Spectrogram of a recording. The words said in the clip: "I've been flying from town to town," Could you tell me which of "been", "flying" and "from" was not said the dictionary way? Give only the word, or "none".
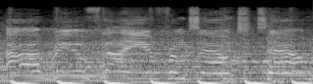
been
